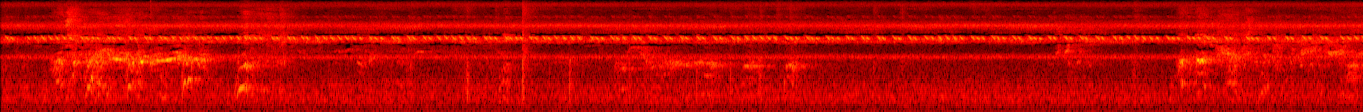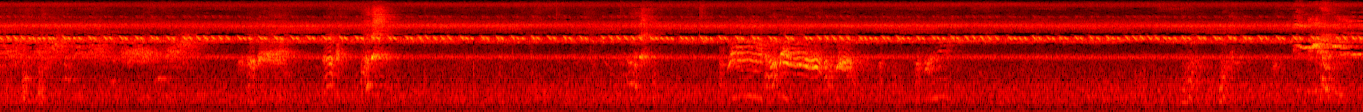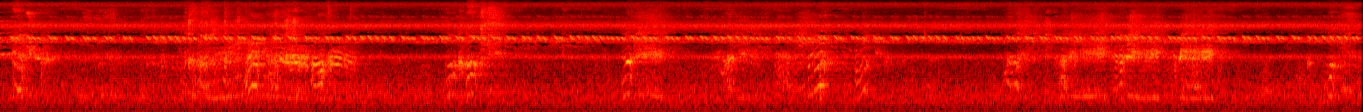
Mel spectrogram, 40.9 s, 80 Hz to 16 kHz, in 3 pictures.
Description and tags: Flying Fox 1
A colony of Flying Foxes jostle for position one night, in the trees at Palm Cove (Queensland, Australia). Pteropus conspicillatus also known as the Spectacled Fruit Bat, lives in Australia's north-eastern west regions of Queensland. It is also found in New Guinea and nearby islands.
Recording chain: Panasonic WM61-A home made binaural mics - Edirol R09HR recorder.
